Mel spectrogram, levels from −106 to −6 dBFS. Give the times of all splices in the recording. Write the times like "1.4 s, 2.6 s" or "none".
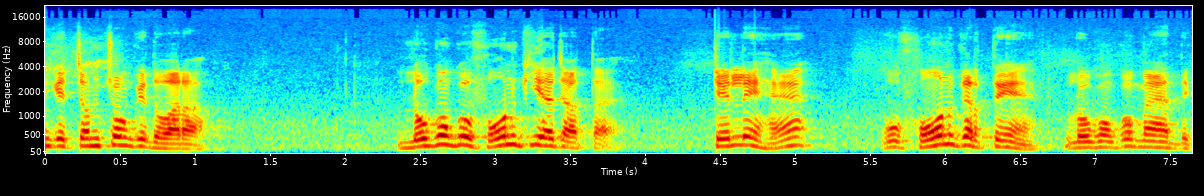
4.4 s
